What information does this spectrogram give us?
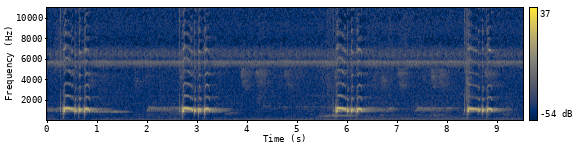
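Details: Big-voiced local zebra dove singing, suited for use as a lure: four loud phrases of rapid rolling coos about every three seconds, with quieter lingering coos from other doves and a faint continuous high whine.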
